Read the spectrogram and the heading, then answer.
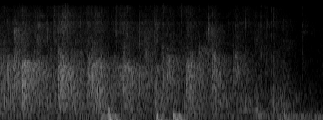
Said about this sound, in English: Can we give her a round of applause and welcome her up?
